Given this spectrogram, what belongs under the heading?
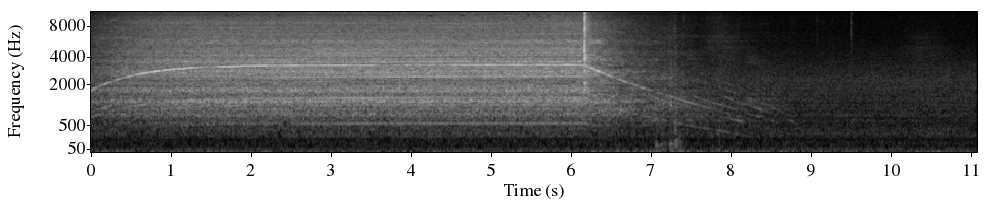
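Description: A heat tool warms the corner of an old attache case during a paint and decoupage craft, blowing a steady whining whoosh that rises in pitch and then spins down as it switches off.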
